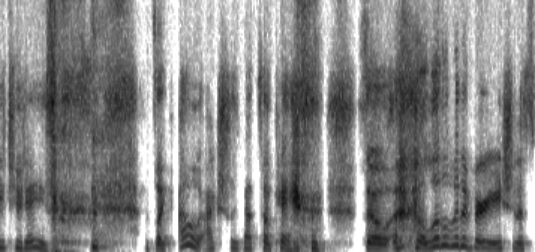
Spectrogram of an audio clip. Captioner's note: chuckles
